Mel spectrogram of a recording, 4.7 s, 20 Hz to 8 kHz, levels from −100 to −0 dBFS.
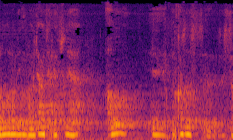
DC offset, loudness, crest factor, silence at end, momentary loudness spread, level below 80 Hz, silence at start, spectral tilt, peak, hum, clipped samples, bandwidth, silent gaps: under 0.1%; -28 LUFS; 14 dB; 0 s; 14 LU; -48 dBFS; 0 s; -8 dB/octave; -12 dBFS; none; under 0.1%; 7.6 kHz; none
